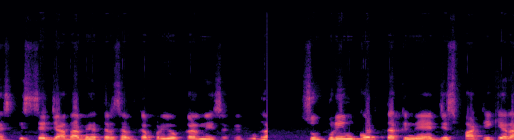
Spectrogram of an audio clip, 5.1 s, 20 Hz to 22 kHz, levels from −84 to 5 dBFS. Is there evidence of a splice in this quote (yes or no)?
yes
